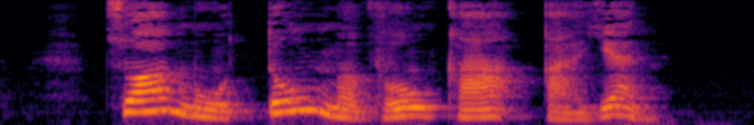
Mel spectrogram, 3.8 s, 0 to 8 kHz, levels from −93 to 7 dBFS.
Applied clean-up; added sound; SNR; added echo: none; none; none; none.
